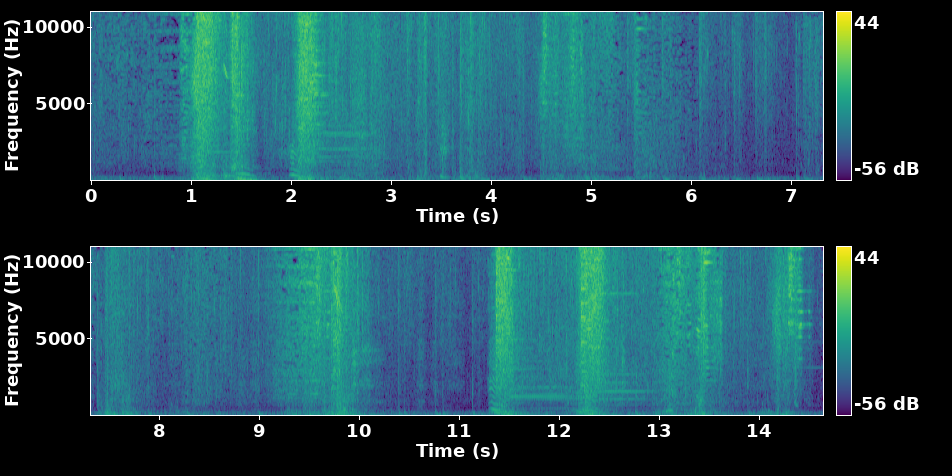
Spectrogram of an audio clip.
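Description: Blades clash with sharp metallic rings.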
